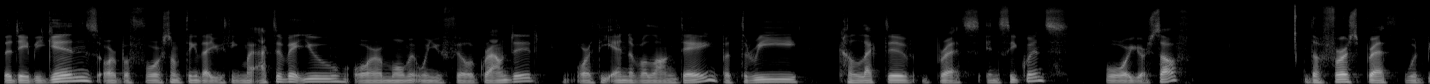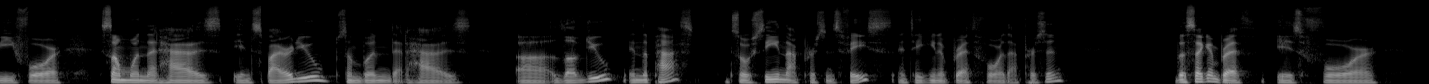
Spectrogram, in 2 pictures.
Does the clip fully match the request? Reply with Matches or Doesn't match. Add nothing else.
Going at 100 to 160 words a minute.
Matches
